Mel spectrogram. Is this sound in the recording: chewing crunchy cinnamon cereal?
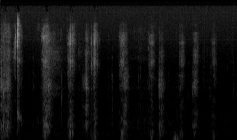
yes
